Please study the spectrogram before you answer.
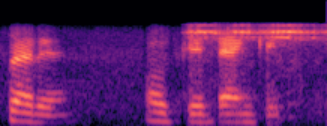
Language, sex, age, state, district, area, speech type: Telugu, female, 18-30, Andhra Pradesh, Sri Satya Sai, urban, conversation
